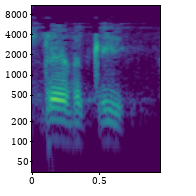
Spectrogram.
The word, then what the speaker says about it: Devaki: Yeah, it's the proper pronunciation is Devaki. Because the I is long, not the A.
